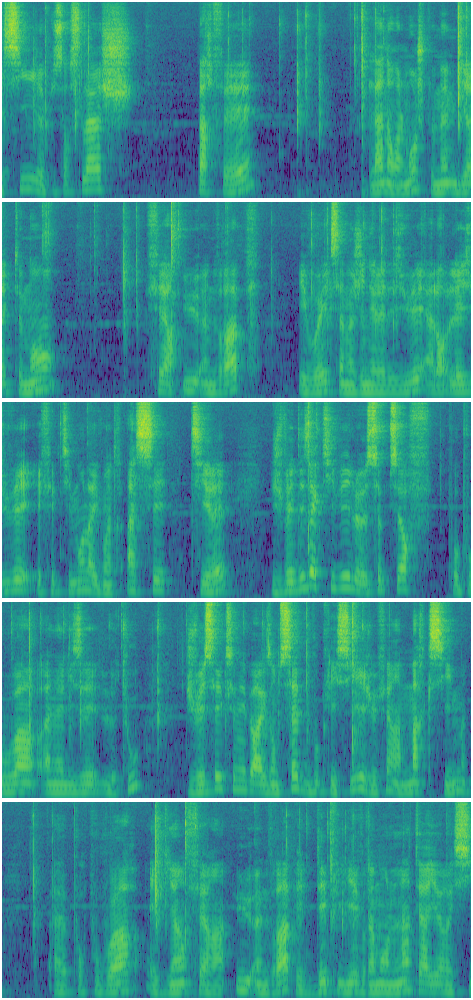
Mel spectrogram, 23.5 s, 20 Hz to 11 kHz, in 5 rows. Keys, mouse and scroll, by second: 0.3 KP_Divide, 0.7 Tab, 1.1 middle click, 2.3 a, 2.5 middle click, 3.1 alt+a, 3.6 a, 3.8-4.6 scroll down 1, 5.6-5.9 scroll up 1, 6.5 u, 7.8 a, 8.0 middle click, 8.5 alt+a, 8.9 middle click, 10.2 scroll up 1, 12.5 click, 13.5 middle click, 15.3 alt+click, 15.9 middle click, 17.7 ctrl+e, 19.1 a, 20.7 u, 21.6 a, 22.3 alt+a, 23.2 middle click.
